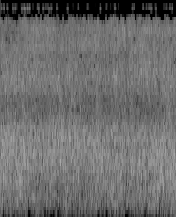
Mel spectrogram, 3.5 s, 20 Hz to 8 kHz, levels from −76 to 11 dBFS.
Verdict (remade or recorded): recorded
